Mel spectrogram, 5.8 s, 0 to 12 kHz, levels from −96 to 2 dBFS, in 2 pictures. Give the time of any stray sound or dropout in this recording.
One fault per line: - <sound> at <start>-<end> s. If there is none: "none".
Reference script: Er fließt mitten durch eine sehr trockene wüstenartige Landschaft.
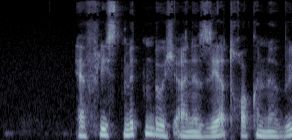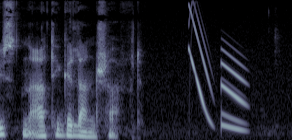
- chirp at 4.8-5.4 s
